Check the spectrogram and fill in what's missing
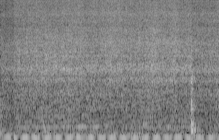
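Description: Steady, close hiss of garam masala paste frying in a pan, with a low rhythmic hum pulsing underneath and one short scrape near the end.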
